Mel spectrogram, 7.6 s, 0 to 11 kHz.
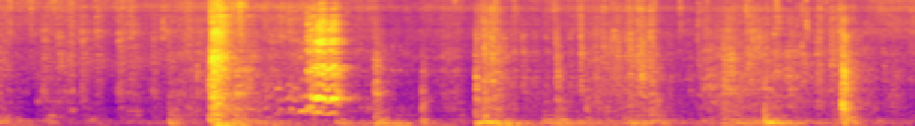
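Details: Day-old kids on Yoshigake goat farm, recorded 17 April 2024, give a few short, quavering bleats, two close together near two seconds and one more near the end, over low rumbling handling noise and a faint voice.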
